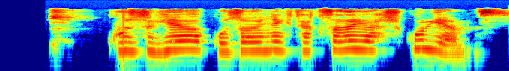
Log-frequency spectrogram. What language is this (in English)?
Uzbek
